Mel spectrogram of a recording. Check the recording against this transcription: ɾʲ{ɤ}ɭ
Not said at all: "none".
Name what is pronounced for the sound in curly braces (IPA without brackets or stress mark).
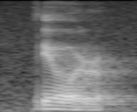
o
